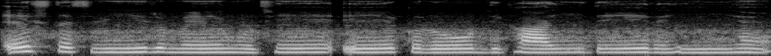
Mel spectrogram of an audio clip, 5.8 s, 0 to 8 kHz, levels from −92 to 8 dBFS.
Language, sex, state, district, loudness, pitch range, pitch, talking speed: Hindi, female, Madhya Pradesh, Katni, -17 LUFS, 200-210 Hz, 205 Hz, 105 wpm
